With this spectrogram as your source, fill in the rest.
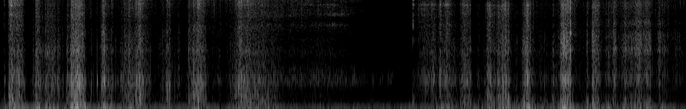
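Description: A metal fork pokes and stirs the crystals in a small open glass jar full of coarse salt, producing quick, irregular crunchy scrapes and gritty clicks with bright, rough texture. The crunching briefly softens to a faint hiss in the middle before the sharp pokes resume.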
